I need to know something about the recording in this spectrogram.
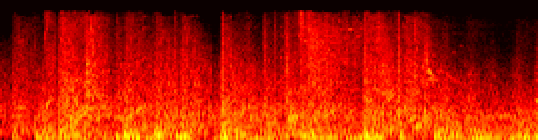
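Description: Gunfire from several guns: many shots in quick succession, overlapping into a continuous barrage.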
